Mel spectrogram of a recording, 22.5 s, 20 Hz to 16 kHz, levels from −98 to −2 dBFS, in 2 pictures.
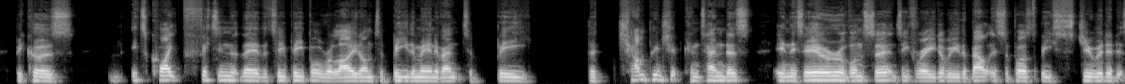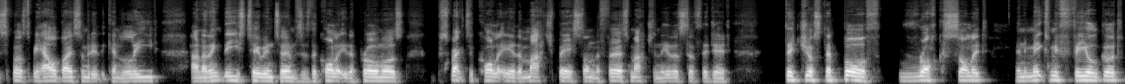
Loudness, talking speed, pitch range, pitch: -19 LUFS, 230 wpm, 120-135 Hz, 125 Hz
